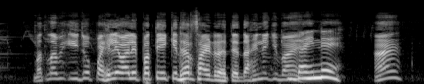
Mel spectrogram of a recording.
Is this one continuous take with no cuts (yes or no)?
yes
